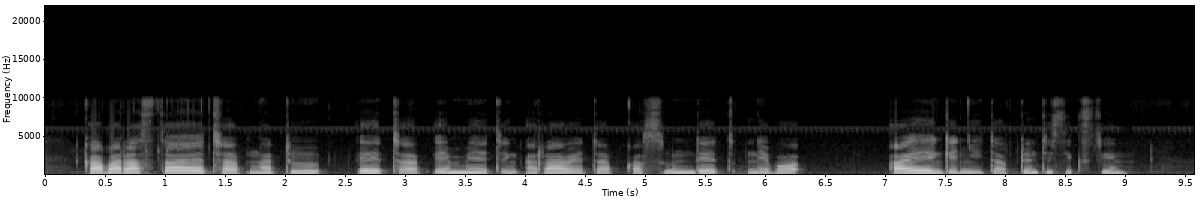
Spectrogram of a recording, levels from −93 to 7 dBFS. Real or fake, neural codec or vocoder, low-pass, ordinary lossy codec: real; none; 9.9 kHz; none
